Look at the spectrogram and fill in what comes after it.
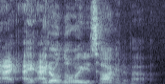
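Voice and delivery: plain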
